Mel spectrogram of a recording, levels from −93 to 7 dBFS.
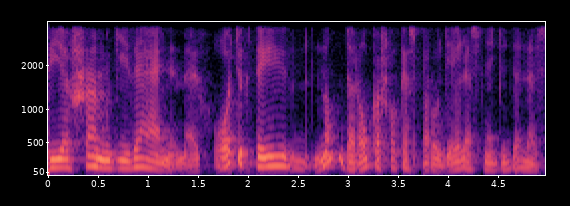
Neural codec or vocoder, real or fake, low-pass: codec, 16 kHz, 6 kbps, DAC; fake; 3.6 kHz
